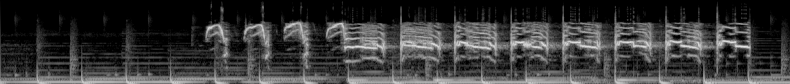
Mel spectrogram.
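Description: An eagle gives four thin rising whistles, then about ten harsh, chattering descending calls at a quick, steady pace, over light background music with a soft beat.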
